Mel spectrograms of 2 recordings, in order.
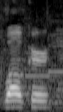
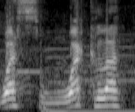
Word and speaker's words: Welker: Yeah, I know it's Welker. But Mayor Menino, the mayor of Boston, pronounces it Wes Welker.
